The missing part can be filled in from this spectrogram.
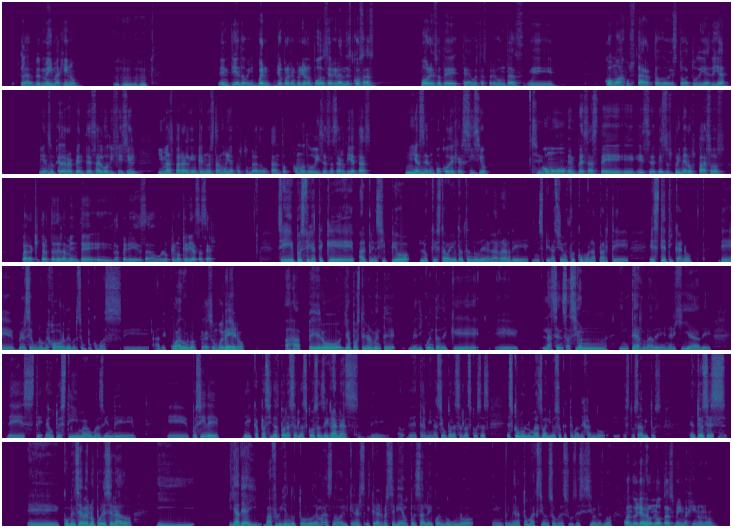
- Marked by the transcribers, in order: other noise
- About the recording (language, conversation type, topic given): Spanish, podcast, ¿Qué pequeños cambios han marcado una gran diferencia en tu salud?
